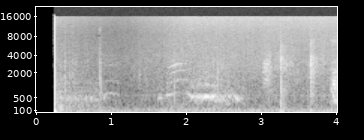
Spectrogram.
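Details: Tipsu, a mother cat, calls and commands her kittens while teaching them to climb stairs indoors. A soft, short murmured trill rises midway over a steady low hum, after a sharp click at the start and light taps near the end.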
